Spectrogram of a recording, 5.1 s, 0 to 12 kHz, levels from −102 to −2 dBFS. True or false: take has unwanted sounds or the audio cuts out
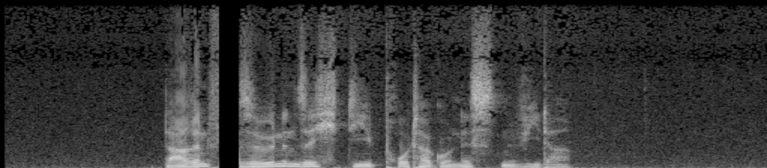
true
